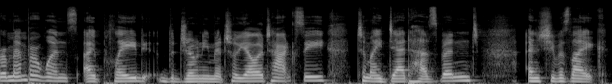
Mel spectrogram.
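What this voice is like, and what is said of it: Usual voice. Nothing is said of it.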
